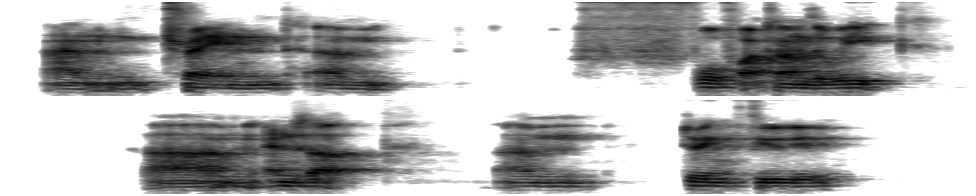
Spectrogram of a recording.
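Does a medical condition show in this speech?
Yes: stutter; childhood onset, started speaking at two, fluent about two years then blocking began, speech therapy until about seven or eight with therapist Jackie; milder than before, blocks still happen at times; blocks and freezes, worse with authority figures and professional situations, easier with other stutterers; here prolonged sounds.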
